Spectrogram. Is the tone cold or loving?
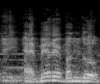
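cold. It is said in a cold, flat tone. The speaker calls it wrong.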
